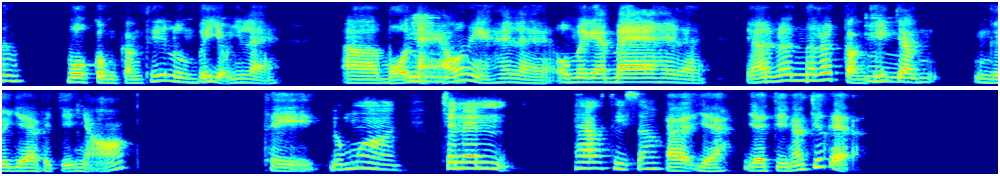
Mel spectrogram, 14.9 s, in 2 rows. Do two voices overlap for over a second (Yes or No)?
No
